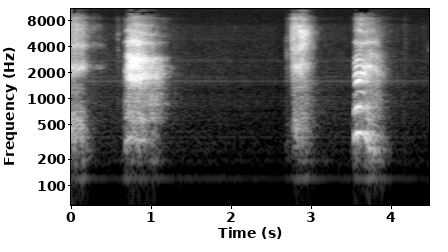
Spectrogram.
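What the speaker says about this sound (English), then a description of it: "I really need to sneeze." Four bursts: a sharp sneeze, a second louder sneeze, then after a pause two more close together, up close with no talking.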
